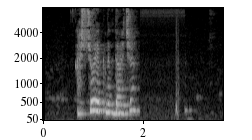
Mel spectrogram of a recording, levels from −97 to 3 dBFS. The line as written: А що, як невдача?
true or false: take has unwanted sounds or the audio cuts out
true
